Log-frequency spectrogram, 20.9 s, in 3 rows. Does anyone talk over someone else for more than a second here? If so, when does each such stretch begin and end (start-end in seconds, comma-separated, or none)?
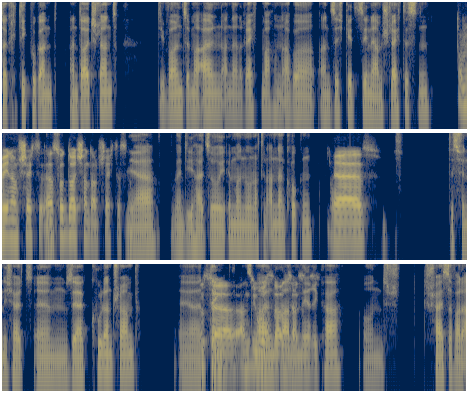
16.9-18.8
